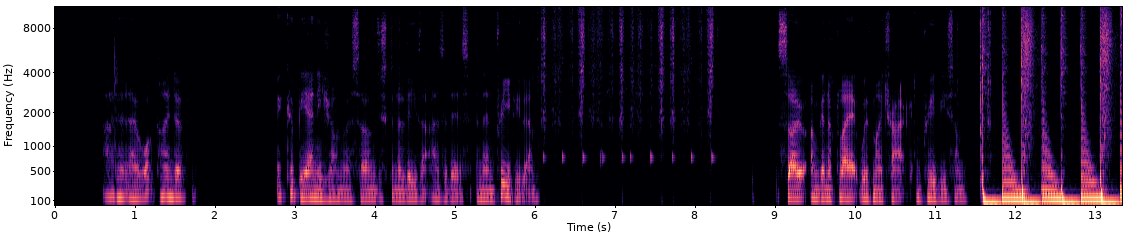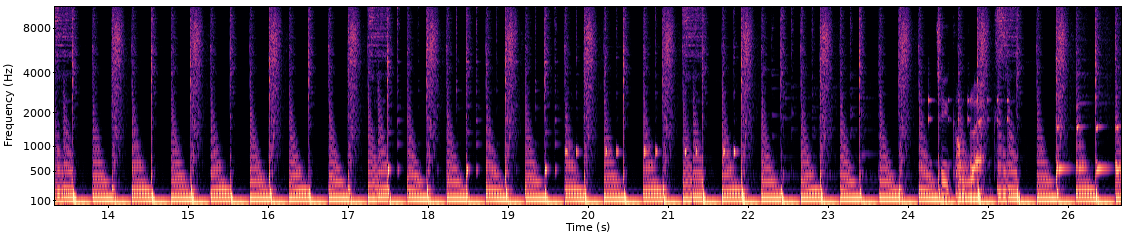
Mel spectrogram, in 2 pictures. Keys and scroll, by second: 11.6 space.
